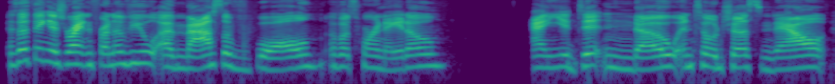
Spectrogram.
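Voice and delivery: ordinary talk, nothing marked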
